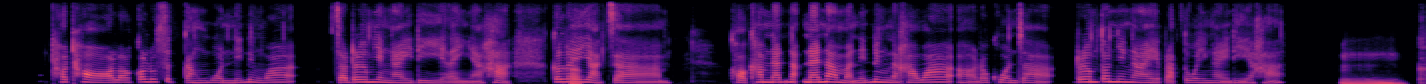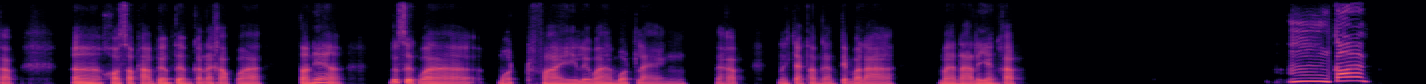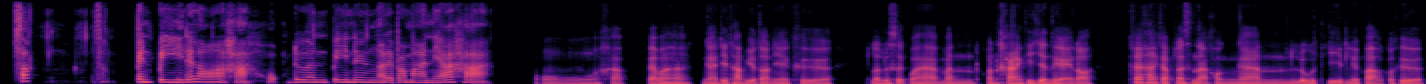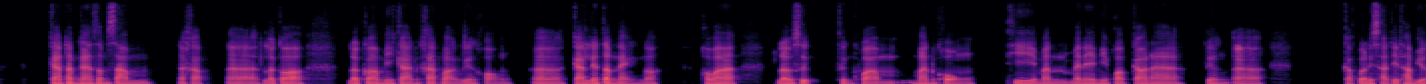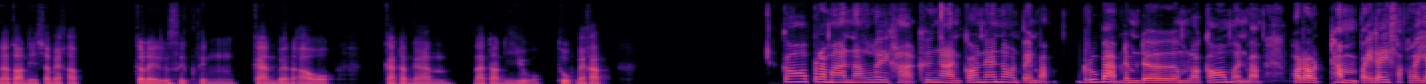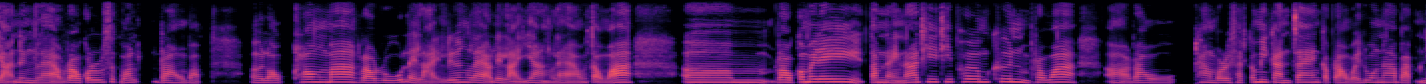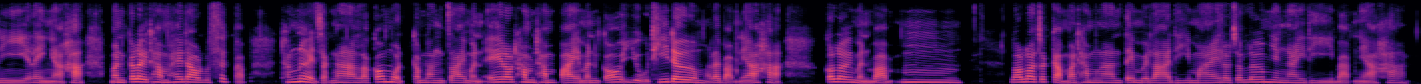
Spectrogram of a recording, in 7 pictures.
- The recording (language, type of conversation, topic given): Thai, advice, หลังจากภาวะหมดไฟ ฉันรู้สึกหมดแรงและกลัวว่าจะกลับไปทำงานเต็มเวลาไม่ได้ ควรทำอย่างไร?
- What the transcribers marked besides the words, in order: other noise; in English: "routine"; in English: "เบิร์นเอาต์"; other background noise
